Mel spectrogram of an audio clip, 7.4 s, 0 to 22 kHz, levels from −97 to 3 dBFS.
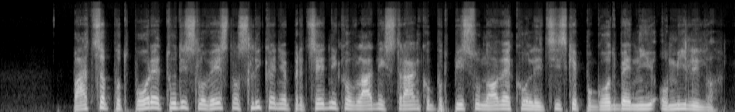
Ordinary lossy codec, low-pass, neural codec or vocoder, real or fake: Opus, 24 kbps; 19.8 kHz; vocoder, 48 kHz, 128 mel bands, Vocos; fake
